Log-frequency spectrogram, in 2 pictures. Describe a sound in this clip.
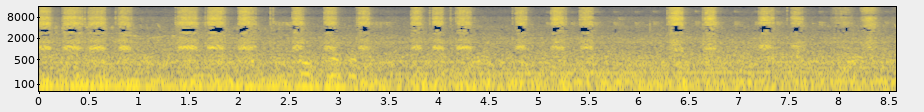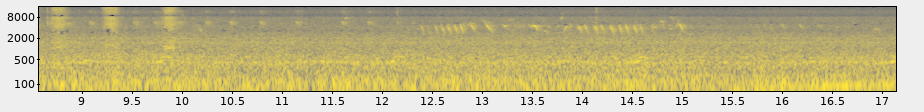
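Water splashes steadily from a fountain across a pond.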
